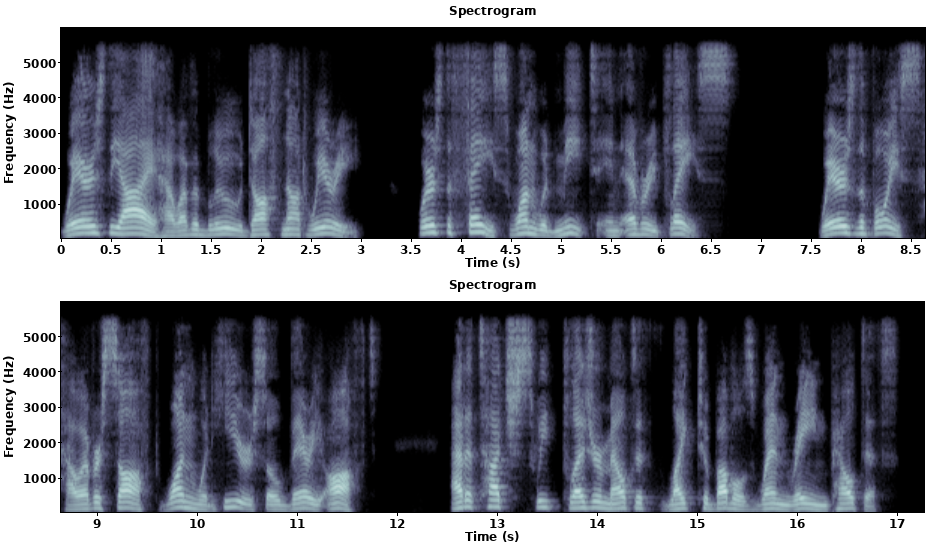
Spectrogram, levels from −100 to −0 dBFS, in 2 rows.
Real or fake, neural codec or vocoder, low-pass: fake; codec, 16 kHz, 0.5 kbps, X-Codec, WavLM features, trained on Multilingual LibriSpeech; 5.4 kHz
